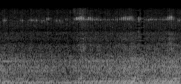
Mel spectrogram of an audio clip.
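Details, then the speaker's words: 1971 VW Super Beetle with a 1974 Super Beetle air-cooled flat-four, third carburetor, driven nearly half an hour earlier; soft even chuffing idle, no knocking or ticking, sounds really good; minor adjustments still pending. "Yeah, I'm not hearing no knocking, no nothing. It sounds really, really good."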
